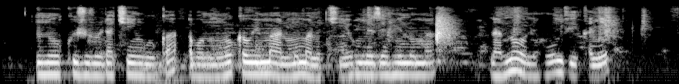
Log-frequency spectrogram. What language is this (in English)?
Kinyarwanda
